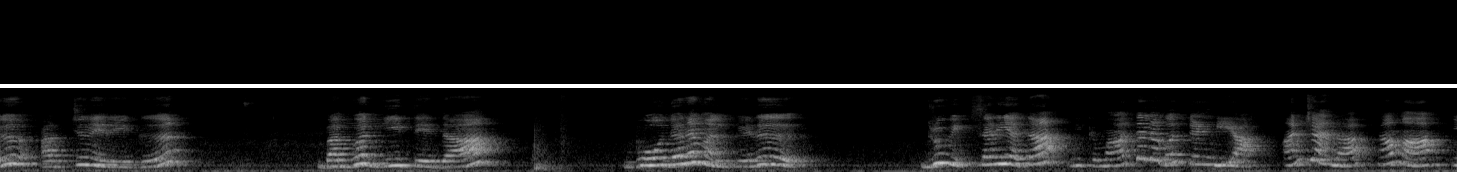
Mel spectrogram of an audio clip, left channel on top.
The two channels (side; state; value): left; silent; 56 dB below the other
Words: ಅರ್ಜುನರಿಗೆ ಭಗವದ್ಗೀತೆದ ಬೋಧನೆ ಮಲ್ಪೆರು ಧ್ರುವಿ ಸರಿಯತಾ ನಿಕ್ ಮಾತಲ ಗೊತ್ತುಂಡಿಯಾ ಅಂಚಂದ ನಮ್ಮ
